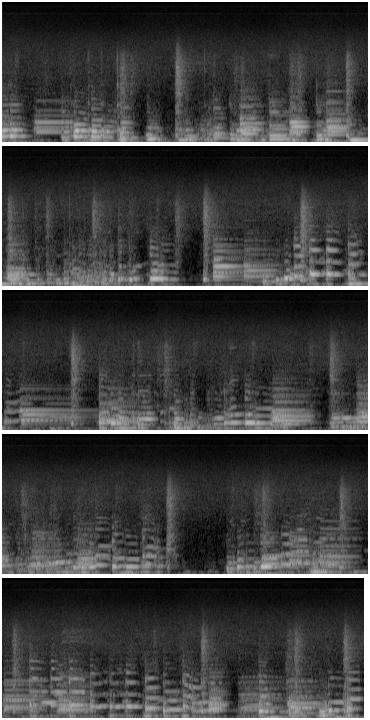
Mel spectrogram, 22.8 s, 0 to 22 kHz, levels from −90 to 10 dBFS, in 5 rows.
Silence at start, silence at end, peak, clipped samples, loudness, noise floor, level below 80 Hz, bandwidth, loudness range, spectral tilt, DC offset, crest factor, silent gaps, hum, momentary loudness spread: 0 s; 0 s; -14 dBFS; under 0.1%; -32 LUFS; -54 dBFS; -40 dBFS; over 20 kHz; 3 LU; -7 dB/octave; under 0.1%; 18 dB; none; none; 10 LU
